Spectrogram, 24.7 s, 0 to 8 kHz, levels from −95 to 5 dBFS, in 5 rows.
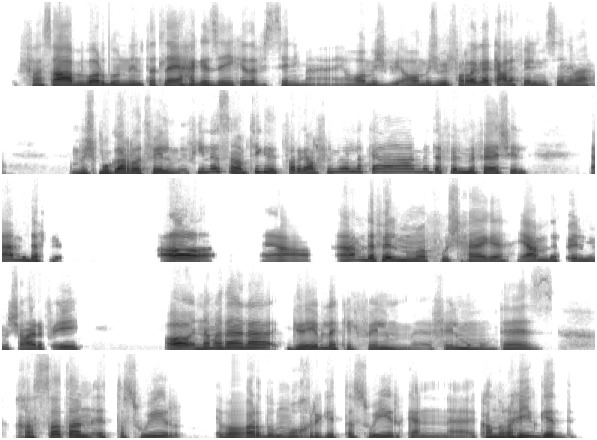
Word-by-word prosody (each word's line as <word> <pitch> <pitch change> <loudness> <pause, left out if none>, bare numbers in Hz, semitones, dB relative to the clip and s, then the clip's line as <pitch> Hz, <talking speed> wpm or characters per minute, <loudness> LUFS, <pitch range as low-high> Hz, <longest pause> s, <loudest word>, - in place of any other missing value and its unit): فصعب 180 +10 +4
برضه 175 +3 +2
إن 160 0 -3
أنتَ 175 -2 -3
تلاقي 170 +3 0
حاجة 175 +1 0
زي 140 -4 -2
كده 165 +5 -3
في 150 - -9
السينما. 145 +2 -9 0.3
آآ، - - -16
هو 130 +3 -5
مش 135 -1 -6
بي 145 - -10
هو 130 - -4
مش 140 0 -5
بيفرّجَك 175 +7 0
على 140 +1 0
فيلم 180 -3 -5
سينما، 150 0 -7 0.6
مش 135 -1 -4
مجرَّد 180 +3 +5
فيلم. 175 -5 -1
في 155 +10 -6
ناس 280 +2 -1
أمَّا 210 - +6
بتيجي 230 +7 +1
تتفرَّج 230 +4 -1
على 190 -3 +3
الفيلم 235 +8 -7
يقول 280 0 -1
لك: 275 -1 -5
"يا - - 0
عم 275 0 -3
ده 240 -2 -1
فيلم 225 -2 0
فاشل، 200 -3 -1 0.5
يا - - 0
عم 245 -1 +2
ده 195 -3 +3
فيلم 185 - -12 0.8
آه، 240 -10 +8 0.4
يع - - -4 0.3
يا - - 0
عم 250 +1 +1
ده 225 - +5
فيلم 215 -2 +3
ما 195 - +2
فيهوش 190 +3 -8
حاجة، 185 -4 -1
يا - - -1
عم 210 +2 +2
ده 185 -3 -2
فيلم 205 -1 -1
مش 175 0 -8
عارِف 190 0 0
إيه." 190 0 -1 0.7
آه، 225 +1 +8
إنما 225 +6 +2
ده، 240 0 +5
لأ، 260 +2 +3
جايِب 155 +9 +2
لك 195 -8 -1
الفيلم 160 +1 -6
فيلم 185 +7 -3
ممتاز، 150 +2 -5 0.4
خاصةً 220 - +2
التصوير، 185 - -3 0.3
برضه 185 +9 +1
مخرِّج 170 -4 -4
التصوير 150 - -2
كان 65 - -8 0.3
كان 140 0 +2
رهيب 170 +7 +3
جدًا. 165 -5 0
180 Hz, 180 wpm, -22 LUFS, 150-215 Hz, 0.8 s, آه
